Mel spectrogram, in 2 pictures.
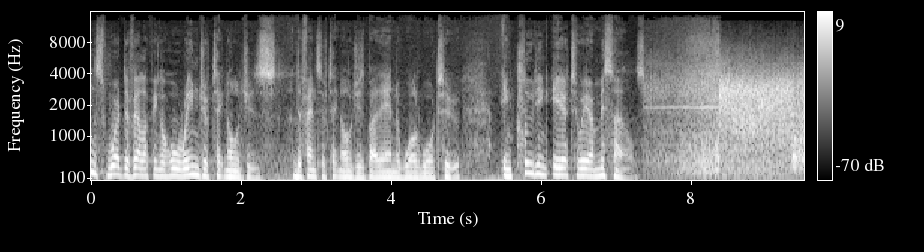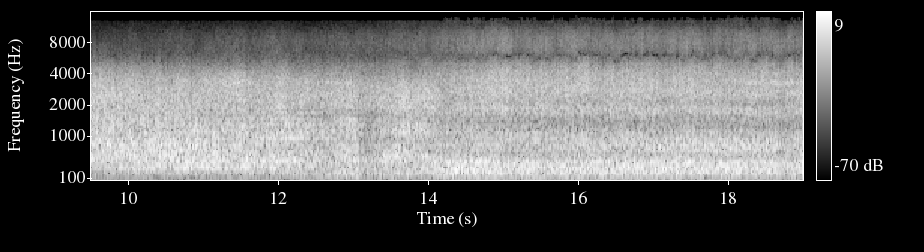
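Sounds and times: aircraft engine roar: 7.3 - 19.0.

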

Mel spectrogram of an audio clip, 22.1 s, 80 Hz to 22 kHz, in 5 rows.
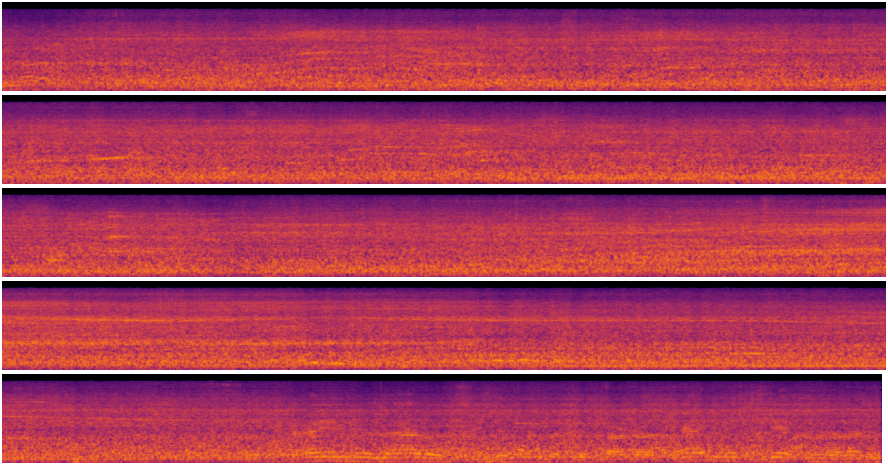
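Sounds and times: busy hall din: 0.0 - 22.0
faint whine: 8.3 - 22.0.

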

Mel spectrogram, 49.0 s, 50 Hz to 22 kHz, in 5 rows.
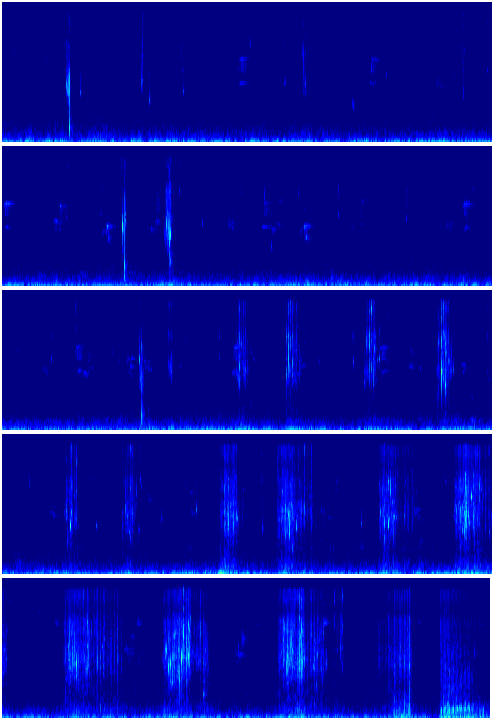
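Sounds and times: bird splashing in water: 12.1 - 13.3, 28.3 - 28.7, 30.6 - 31.0, 31.8 - 32.2, 33.8 - 35.8, 36.9 - 37.7, 38.4 - 39.4, 40.4 - 41.6, 42.4 - 43.4, 44.7 - 46.1, 46.7 - 48.9.

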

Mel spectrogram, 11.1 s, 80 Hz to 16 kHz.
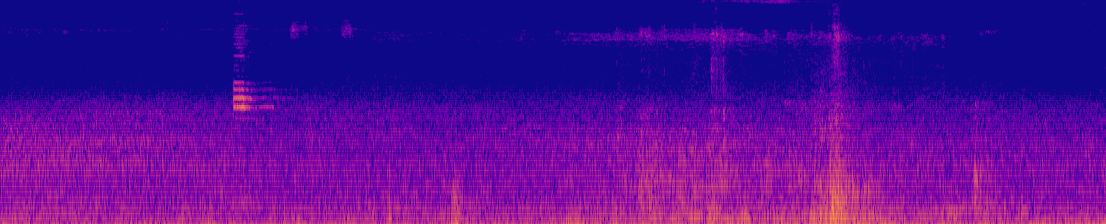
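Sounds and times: city street traffic: 0.0 - 11.0.

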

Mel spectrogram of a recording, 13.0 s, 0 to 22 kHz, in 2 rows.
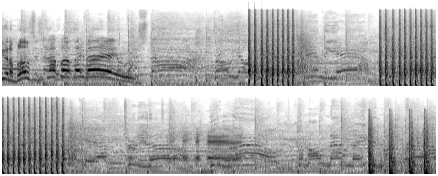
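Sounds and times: rifle firing rapid bursts: 3.7 - 4.8, 5.7 - 7.9, 12.0 - 13.0.

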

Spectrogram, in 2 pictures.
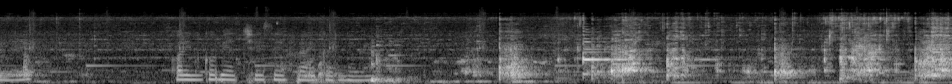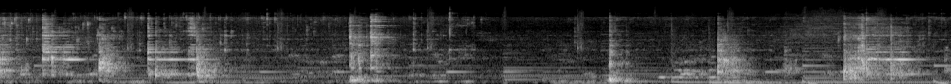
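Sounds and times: nuts frying in oil: 0.0 - 19.0
metal spoon scraping metal pot: 5.1 - 11.7.

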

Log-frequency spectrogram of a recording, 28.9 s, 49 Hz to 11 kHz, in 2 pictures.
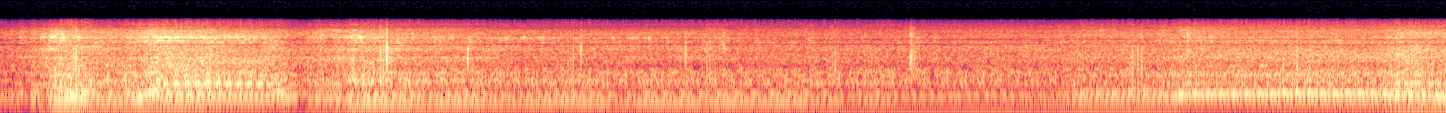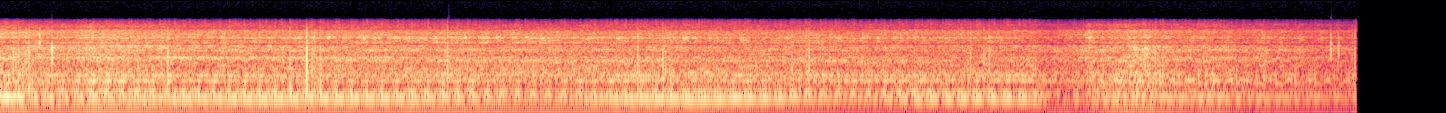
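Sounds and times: truck engine exhaust rumble: 0.0 - 28.0.

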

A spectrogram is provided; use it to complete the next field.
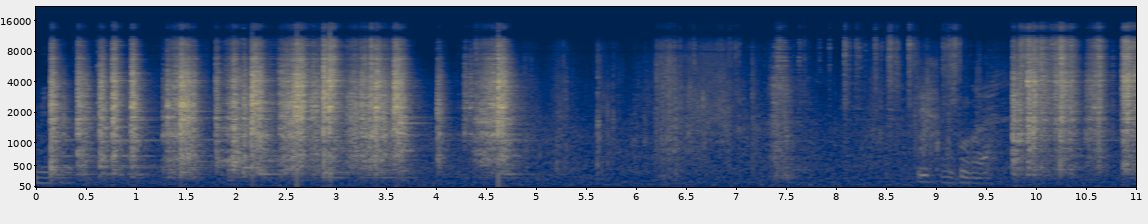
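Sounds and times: metal grill legs clattering: 0.1 - 3.8.

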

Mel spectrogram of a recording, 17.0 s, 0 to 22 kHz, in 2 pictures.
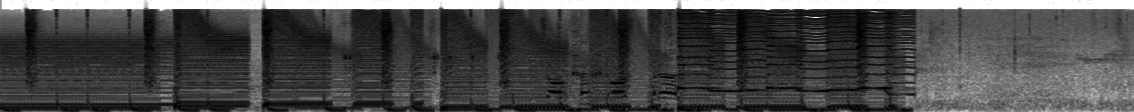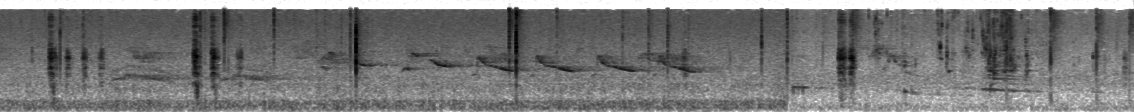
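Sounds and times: campfire crackling: 0.0 - 17.0
bird chirping: 8.1 - 13.8, 14.5 - 17.0.

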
